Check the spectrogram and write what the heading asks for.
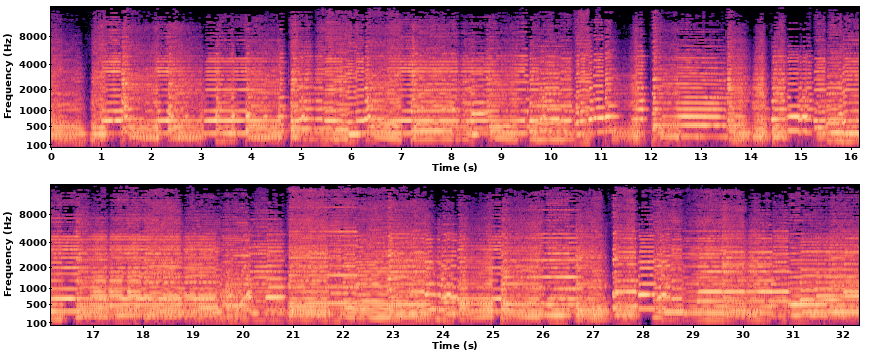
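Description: A Bugari piano accordion played solo: a melody on the keys over held chords, with brief breaks between phrases.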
